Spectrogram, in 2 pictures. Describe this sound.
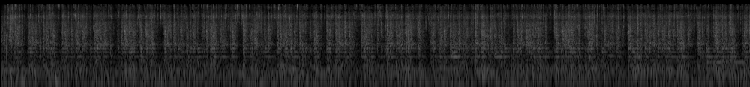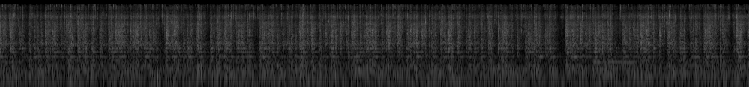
Soundscapes > Nature
Annual apple harvest , sound of apple crusher .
